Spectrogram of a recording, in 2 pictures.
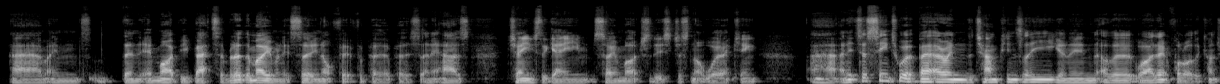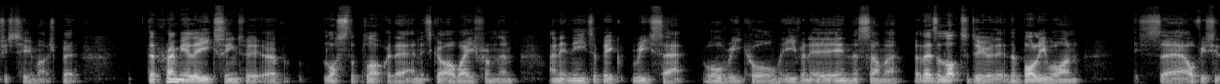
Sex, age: male, 40-59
